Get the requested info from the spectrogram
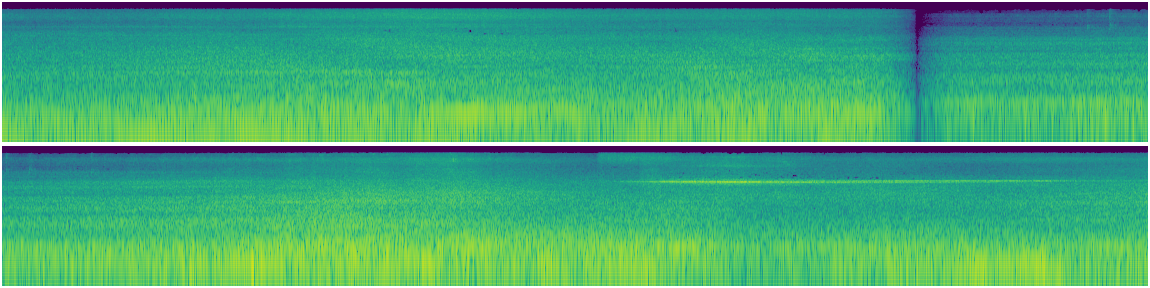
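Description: A regional multiple-unit train stands at the platform with a steady low hum. After a sudden cut, a PKP Intercity passenger train approaches and passes close by with a rising rumble and clatter of wheels on rail joints. There is a brief high wheel squeal near the middle of its pass.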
